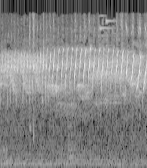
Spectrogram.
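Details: Canary singing for mating and to stimulate other birds, delivering a steady rapid trill of repeated high notes, slightly rising and falling, about four per second and continuous throughout.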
